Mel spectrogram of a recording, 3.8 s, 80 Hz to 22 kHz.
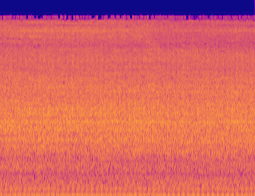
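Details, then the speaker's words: Motorcycle at 85,000 km, cam chain never replaced, engine cover left open, running after earlier conrod and balancer bearing repairs. Rough, uneven idle with a dry clattery rattle at about three pulses per second. The roughness is attributed to a worn, slack cam chain. "Ini masih kasar teman-teman. Nah masih kasar, ini disebabkan oleh rantai keteng teman-teman. Rantai ketengnya juga udah lumayan aus teman-teman ini."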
